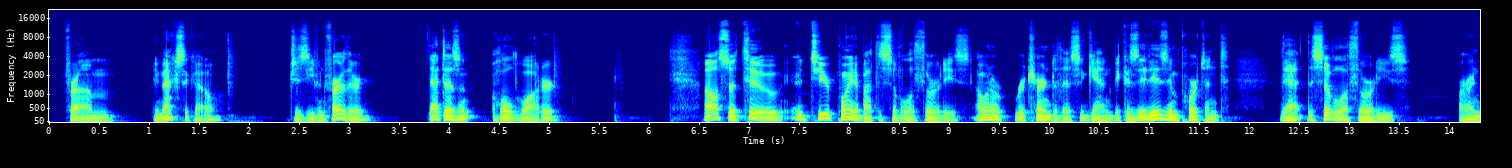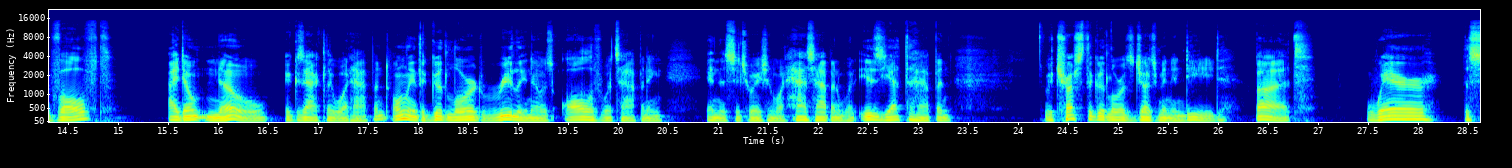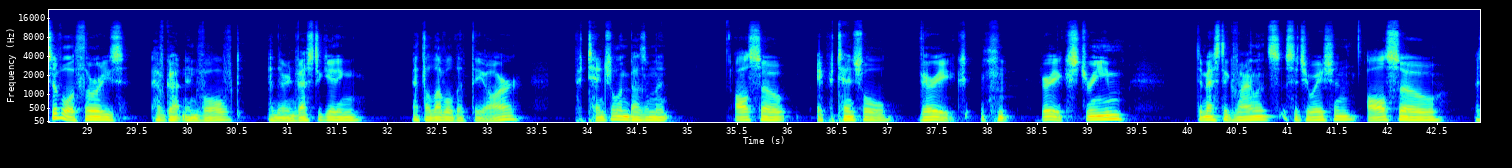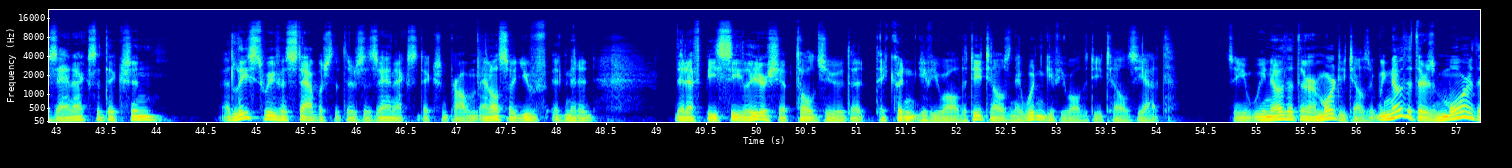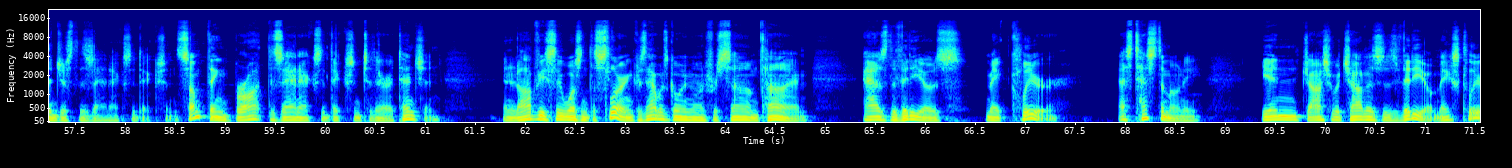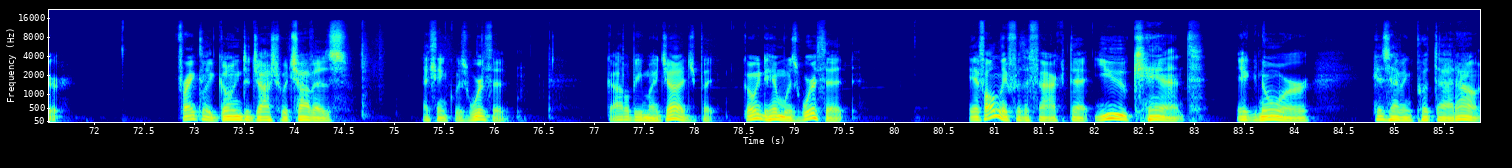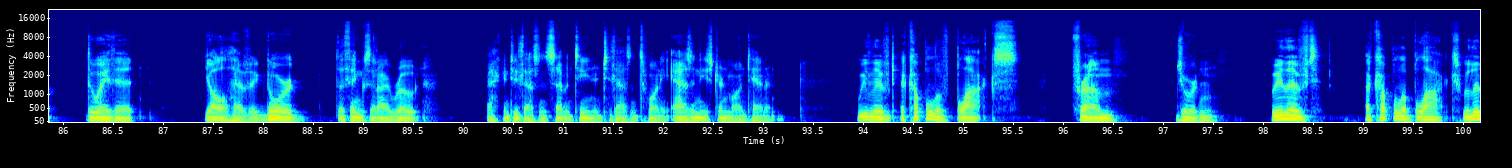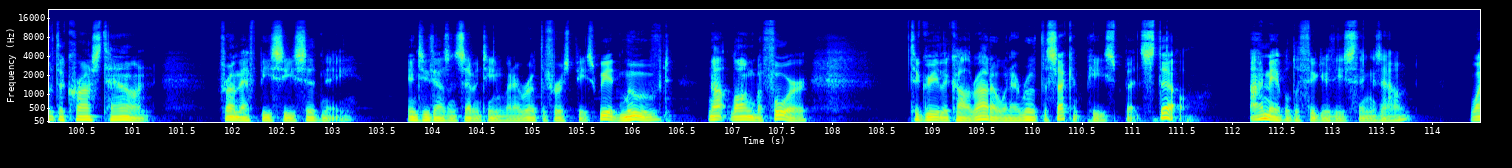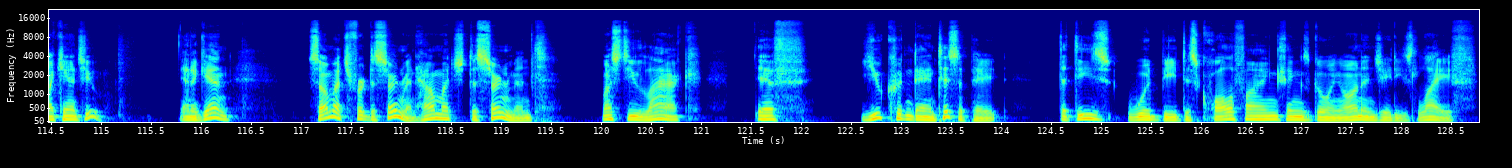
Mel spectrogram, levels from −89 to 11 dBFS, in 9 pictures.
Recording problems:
none

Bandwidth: 14.5 kHz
